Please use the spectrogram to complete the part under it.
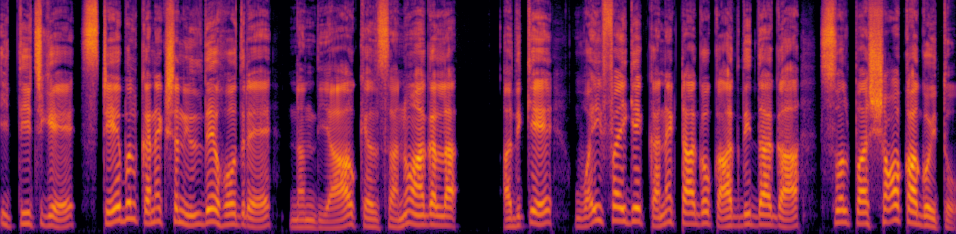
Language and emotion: Kannada, surprised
